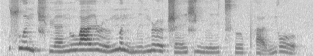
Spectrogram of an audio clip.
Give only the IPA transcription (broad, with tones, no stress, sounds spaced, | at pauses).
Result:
s w ə˥˩ n t͡ɕʰ ɥ ɛ˧˥ n l w a˥ ɪ̯ ɻ ɻ̩˧˥ n̪ ə˥˩ n m i˧˥ n ɻ ɻ̩˥˩ ʈ͡ʂ e˧˥ ɪ̯ ɕ i˧ ŋ l i˧˥ t͡sʰ ɹ̩˧˥ pʰ a̰˨˩ ɪ̯ m j o˥˩ ʊ̯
